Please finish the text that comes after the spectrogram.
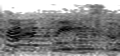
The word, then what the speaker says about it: Krispy Kreme: To be fair, it is spelt like creme. It's spelt like creme, so I thought it was creme, but then it's okay, Krispy Kreme. Tell us in the comments. Yeah. Comment down below, is it cream or creme?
